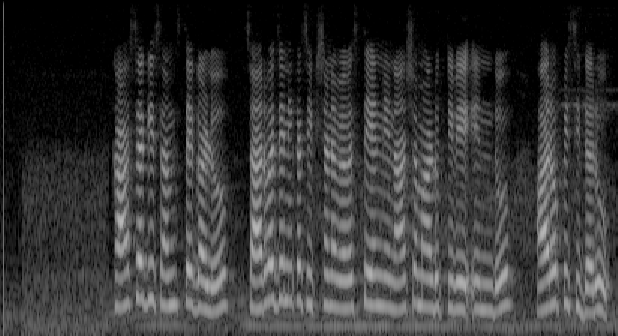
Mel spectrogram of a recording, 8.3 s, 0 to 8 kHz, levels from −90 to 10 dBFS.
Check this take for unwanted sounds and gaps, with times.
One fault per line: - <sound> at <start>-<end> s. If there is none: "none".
none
